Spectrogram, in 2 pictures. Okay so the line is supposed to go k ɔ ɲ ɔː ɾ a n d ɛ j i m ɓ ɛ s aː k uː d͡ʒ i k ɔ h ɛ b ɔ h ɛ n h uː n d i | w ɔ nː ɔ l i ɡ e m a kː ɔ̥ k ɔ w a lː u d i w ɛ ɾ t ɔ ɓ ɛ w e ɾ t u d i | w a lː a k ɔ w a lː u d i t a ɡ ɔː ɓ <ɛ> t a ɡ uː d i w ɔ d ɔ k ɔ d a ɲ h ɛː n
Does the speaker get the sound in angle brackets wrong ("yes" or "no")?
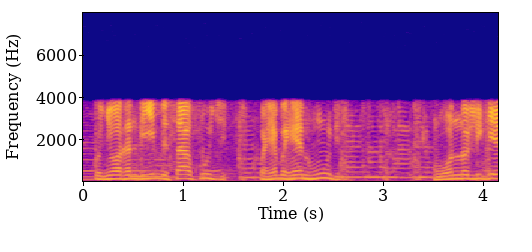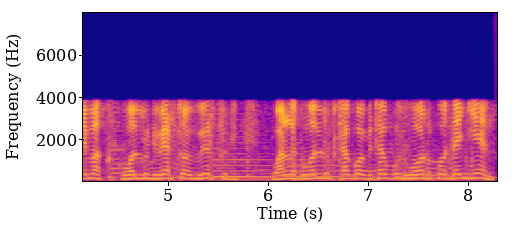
no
